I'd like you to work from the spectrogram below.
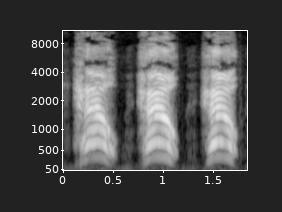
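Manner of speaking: loud imitated cries for help; agonized screaming. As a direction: cry out as if in agony. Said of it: "screaming, crying out of agony".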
